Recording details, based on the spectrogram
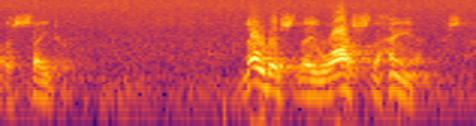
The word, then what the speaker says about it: Seder: That E in S-E-D-E-R is pronounced as a long A, like you say. Say, S-A-Y, say, Seder.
